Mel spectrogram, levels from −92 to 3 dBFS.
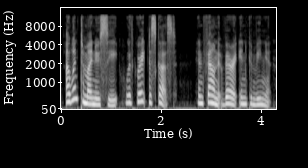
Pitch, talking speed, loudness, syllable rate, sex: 245 Hz, 195 wpm, -17 LUFS, 5.3 syllables/s, female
